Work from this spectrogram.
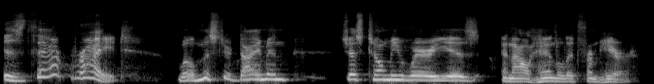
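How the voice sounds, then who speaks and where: An actor playing a slow-witted, plaintive lovelorn man in an old-time radio detective drama. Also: high voice, sing-song, vocal fry, slightly rough, heavily acted. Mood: indignant.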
